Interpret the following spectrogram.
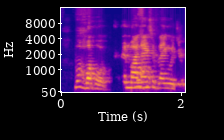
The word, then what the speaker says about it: Waho: Waho. Yeah, you did pretty good. Thank you. Good. Will you pronounce it for everybody? My first name is, and my surname is Waho. Waho.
